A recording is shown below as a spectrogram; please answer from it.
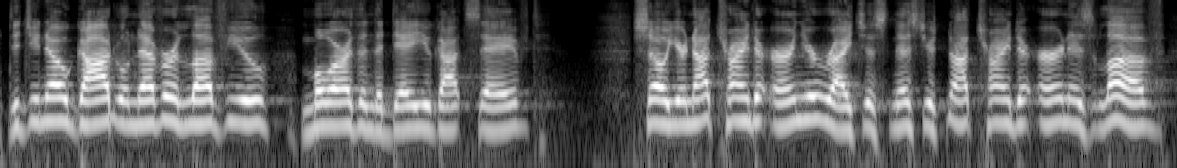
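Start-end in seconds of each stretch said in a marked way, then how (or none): none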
